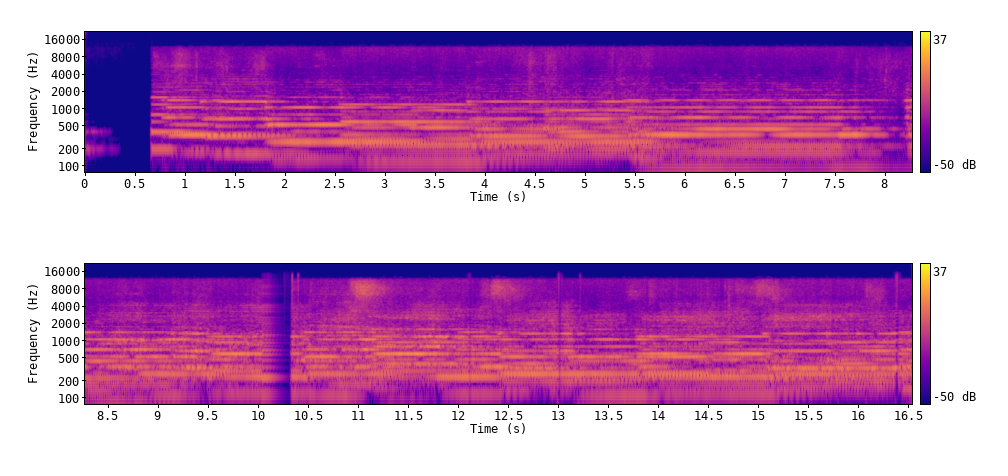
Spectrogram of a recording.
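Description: Church organ playing slow offertory music in sustained chords. It starts about a second in and breaks off briefly twice, at about eight and ten seconds.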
